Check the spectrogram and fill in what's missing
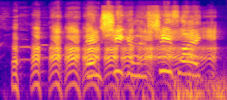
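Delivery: laughing hard mid-sentence. Real, not acted. Retelling the manager's reaction: laughing hard. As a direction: lose it laughing.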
